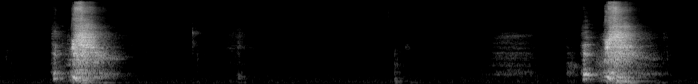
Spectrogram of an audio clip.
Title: 4 Sneezes With Noseblow (M)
